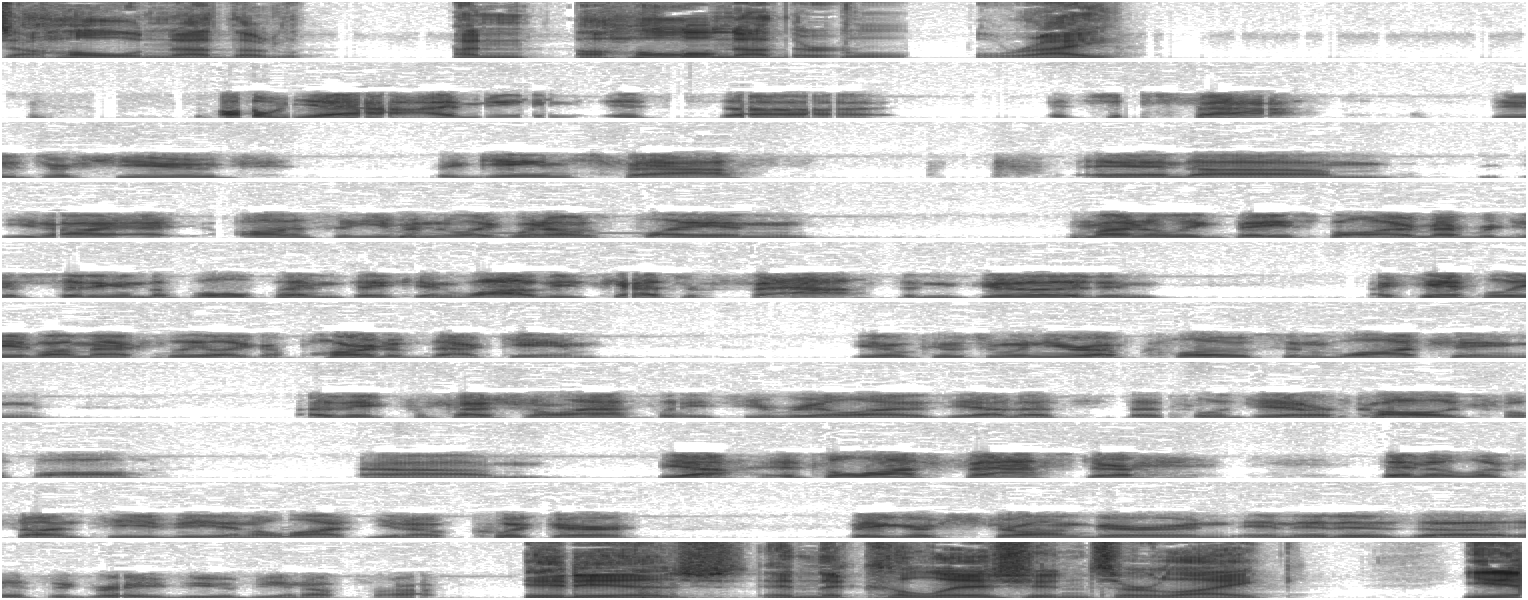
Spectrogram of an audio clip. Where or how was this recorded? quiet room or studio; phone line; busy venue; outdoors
phone line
